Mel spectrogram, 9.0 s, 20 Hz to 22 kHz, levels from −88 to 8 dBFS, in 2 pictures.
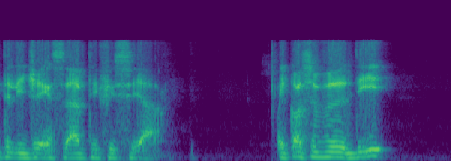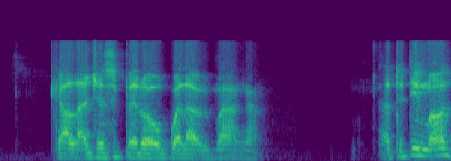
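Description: A gritty hiss rides on the speech from start to finish, rising and falling with its loudness, and the top end is dull, with nothing above about 7.7 kHz. This is heavy 4-bit ADPCM compression. Each sample is coded as a coarse 4-bit step from a predicted value, so the error becomes broadband noise that tracks the signal level, and sharp onsets are smeared where the step size cannot keep pace. The missing highs and the density of the grit fit 64 kbps at a 16 kHz sample rate.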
